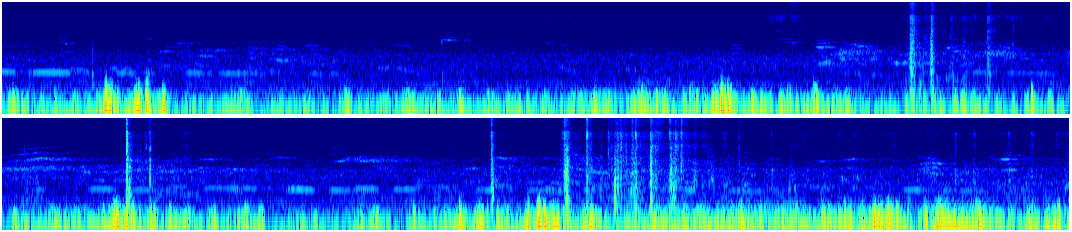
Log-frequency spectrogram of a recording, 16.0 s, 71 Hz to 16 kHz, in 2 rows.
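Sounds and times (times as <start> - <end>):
sharp wing claps: 6.8 - 7.8, 8.8 - 9.4, 11.6 - 13.6
pigeons flapping: 6.8 - 7.9, 8.9 - 9.4, 11.6 - 16.0.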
